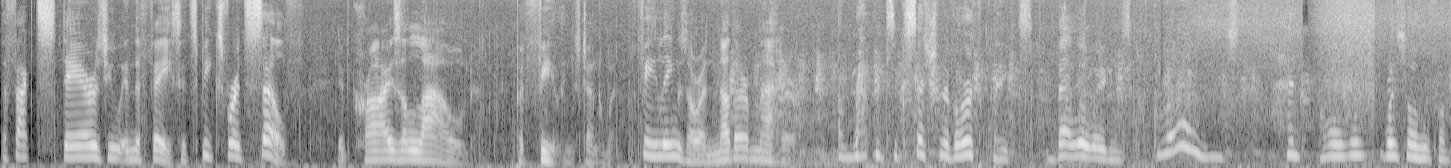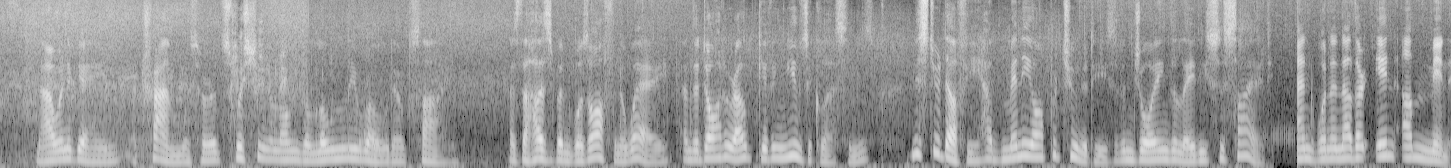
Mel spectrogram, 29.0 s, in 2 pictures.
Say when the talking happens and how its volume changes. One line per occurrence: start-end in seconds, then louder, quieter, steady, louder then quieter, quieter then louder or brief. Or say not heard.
0.0-28.9 steady.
